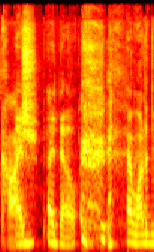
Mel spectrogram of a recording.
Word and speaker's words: Koch: A deeply flawed ex-lawyer named Don Cock. I'm pretty sure it's pronounced Koch.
